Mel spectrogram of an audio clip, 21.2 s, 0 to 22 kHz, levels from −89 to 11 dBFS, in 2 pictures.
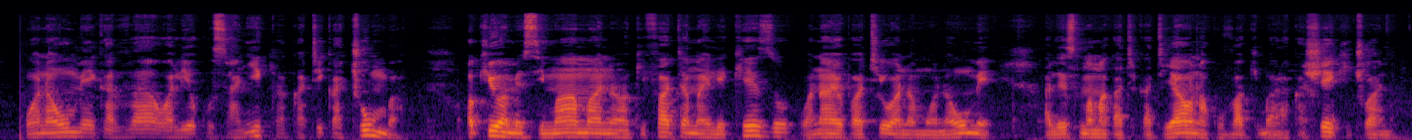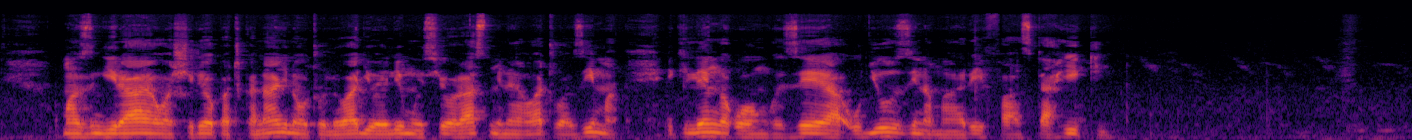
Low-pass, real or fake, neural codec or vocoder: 14.4 kHz; real; none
